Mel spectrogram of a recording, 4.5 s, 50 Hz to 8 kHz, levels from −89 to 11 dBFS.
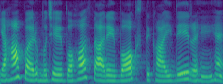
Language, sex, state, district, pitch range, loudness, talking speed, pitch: Hindi, female, Madhya Pradesh, Katni, 180-215 Hz, -18 LUFS, 135 wpm, 190 Hz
